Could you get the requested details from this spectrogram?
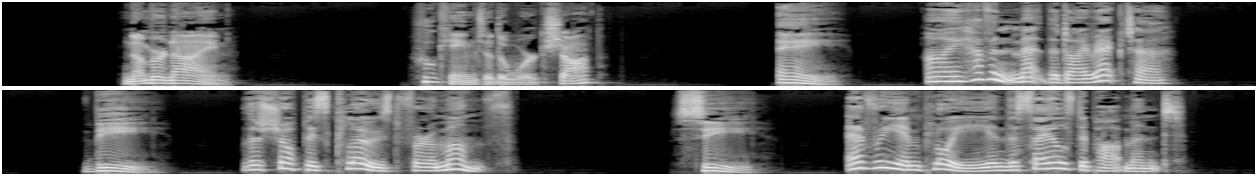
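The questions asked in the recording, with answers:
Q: Who came to the workshop?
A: C: Every employee in the sales department.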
